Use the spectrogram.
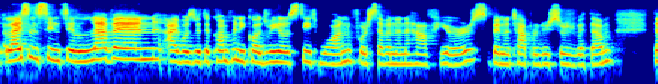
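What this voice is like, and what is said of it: Romanian accent. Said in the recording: “I'm originally from Romania, if you can hear it from my accent.”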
